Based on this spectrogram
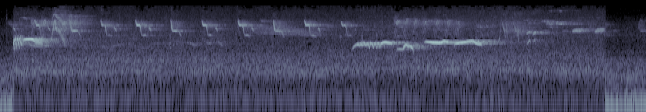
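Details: Icterine warbler singing hidden among leaves in green Alblasserbos woodland, Netherlands: a quick run of short, high, clipped notes about three a second, then a lower squeaky warbling phrase with slurred whistles, fairly distant, over light hiss.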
